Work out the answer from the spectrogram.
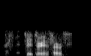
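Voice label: EMS dispatch; wake; p25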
